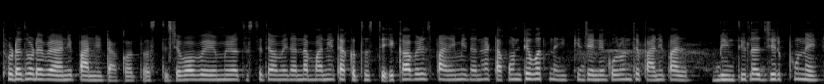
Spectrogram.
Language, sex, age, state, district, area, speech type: Marathi, female, 30-45, Maharashtra, Wardha, urban, spontaneous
